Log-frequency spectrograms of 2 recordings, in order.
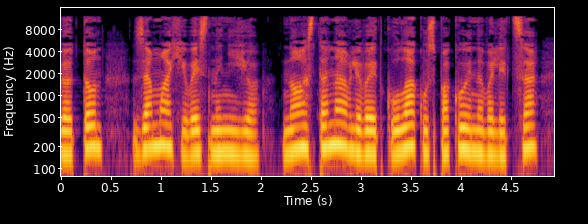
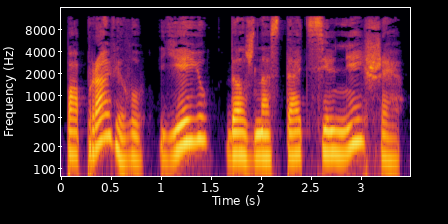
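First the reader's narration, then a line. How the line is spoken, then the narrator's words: Soft. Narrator (Russian): мягко говорит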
